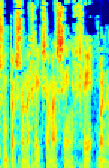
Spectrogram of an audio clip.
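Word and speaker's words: Zheng He: personaje que se llama sene Bueno en realidad si lo tengo que pronunciar a la china es chanha este este chanha para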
